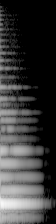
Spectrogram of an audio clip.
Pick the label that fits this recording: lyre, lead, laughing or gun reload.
lyre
